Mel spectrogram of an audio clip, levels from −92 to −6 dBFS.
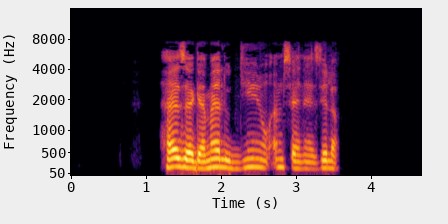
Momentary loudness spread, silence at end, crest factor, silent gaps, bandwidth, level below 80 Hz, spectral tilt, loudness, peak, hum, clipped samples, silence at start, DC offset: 11 LU; 1.1 s; 18 dB; none; 7.8 kHz; -56 dBFS; -6 dB/octave; -17 LUFS; 0 dBFS; none; under 0.1%; 1.2 s; under 0.1%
